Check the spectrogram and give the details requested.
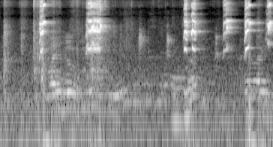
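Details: A canary gives short, bright, high chirps in scattered bursts about every half second to a second, over a faint low murmur of voices.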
